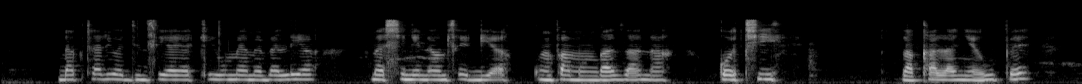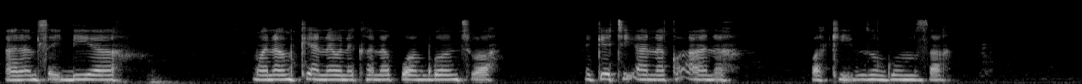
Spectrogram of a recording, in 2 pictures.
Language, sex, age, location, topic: Swahili, female, 18-24, Kisumu, health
